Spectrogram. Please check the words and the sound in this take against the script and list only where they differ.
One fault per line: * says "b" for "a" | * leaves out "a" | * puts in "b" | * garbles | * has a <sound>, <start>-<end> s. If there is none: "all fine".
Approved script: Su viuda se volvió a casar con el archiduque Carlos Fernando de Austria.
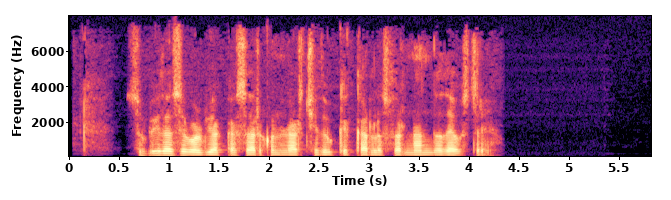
all fine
